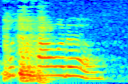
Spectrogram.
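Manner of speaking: Southern-accented speech. Speaker whose own accent slips out mid-conversation, real southern accent. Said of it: "That sounded real southern".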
